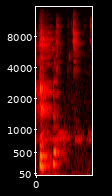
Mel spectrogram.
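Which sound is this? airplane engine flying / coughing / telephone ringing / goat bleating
coughing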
